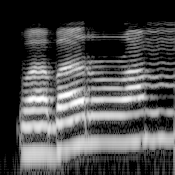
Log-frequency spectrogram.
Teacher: tanwin berjumpa atau bertemu dengan ba dibaca dengung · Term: iqlab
